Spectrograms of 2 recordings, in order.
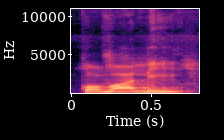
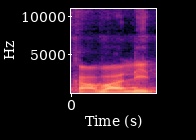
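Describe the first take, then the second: First: The first vowel is the short অ sound. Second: The first vowel is the long আ sound.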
